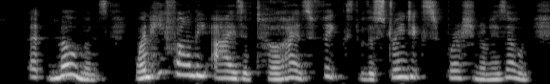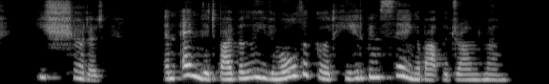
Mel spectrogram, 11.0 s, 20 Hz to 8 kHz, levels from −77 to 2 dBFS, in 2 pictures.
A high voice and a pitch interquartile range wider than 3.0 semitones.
Yes: high, 235 Hz; average, 5.3 semitones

